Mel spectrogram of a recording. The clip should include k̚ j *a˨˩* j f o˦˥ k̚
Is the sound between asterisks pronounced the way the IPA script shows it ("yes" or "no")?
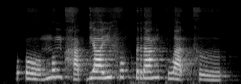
no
